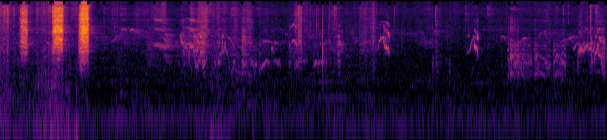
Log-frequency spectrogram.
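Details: Budgies chirp with soft, high, warbling twitters scattered through the clip, preceded by a few loud clicking knocks at the start.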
